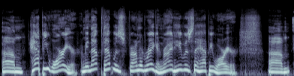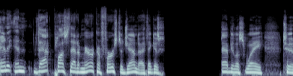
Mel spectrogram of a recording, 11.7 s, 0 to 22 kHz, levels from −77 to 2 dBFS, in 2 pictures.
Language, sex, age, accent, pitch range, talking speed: English, male, 50-69, American, 135-190 Hz, 165 wpm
